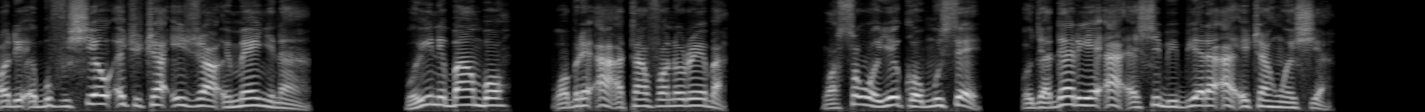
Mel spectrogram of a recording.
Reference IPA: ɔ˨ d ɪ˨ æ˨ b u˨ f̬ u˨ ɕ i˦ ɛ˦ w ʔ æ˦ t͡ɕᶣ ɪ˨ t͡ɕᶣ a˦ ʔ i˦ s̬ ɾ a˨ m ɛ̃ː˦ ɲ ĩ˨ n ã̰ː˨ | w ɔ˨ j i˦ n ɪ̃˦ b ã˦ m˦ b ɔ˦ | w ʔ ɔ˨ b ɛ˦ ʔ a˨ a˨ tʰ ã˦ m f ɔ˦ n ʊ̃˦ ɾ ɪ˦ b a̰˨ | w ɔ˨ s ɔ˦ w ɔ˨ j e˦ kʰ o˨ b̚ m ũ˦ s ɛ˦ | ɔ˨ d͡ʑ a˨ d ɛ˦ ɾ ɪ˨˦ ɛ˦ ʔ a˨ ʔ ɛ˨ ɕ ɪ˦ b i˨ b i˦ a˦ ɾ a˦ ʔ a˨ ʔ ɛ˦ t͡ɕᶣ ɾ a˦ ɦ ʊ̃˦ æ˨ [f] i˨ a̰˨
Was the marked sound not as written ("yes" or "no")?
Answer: yes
